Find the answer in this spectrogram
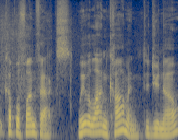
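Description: A man talks at a fairly high pitch. His intonation is lively and his pace moderate. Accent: American. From Southern California. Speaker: podcast host. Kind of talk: interview.

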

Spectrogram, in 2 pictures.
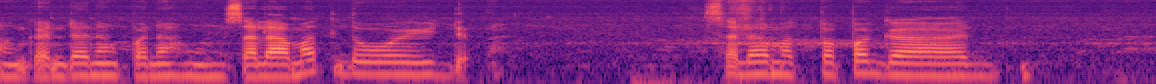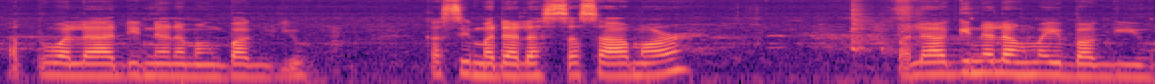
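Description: At a medium pitch and a fairly slow pace, a woman speaks in a monotone, flat intonation with long, frequent pauses. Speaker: vlogger. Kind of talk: casual vlog narration. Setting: outdoors. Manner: halting.

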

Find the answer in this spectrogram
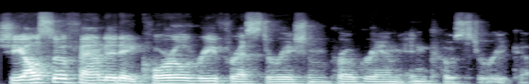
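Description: A somewhat breathy voice at a moderate pace against a quiet background. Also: man. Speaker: webinar moderator. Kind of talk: introducing panel speakers. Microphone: video call.

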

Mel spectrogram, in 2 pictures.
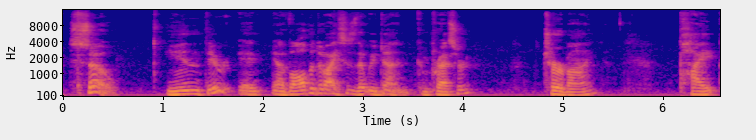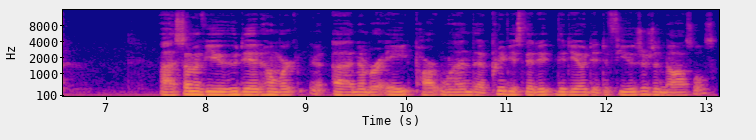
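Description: Somewhat breathy, a man speaks with a dark, mellow tone. His pitch variation is ordinary. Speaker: instructor. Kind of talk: lecture. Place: home room. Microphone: phone near.

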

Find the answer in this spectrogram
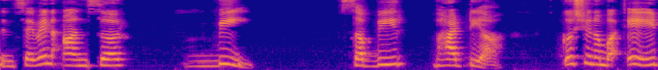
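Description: A woman with an Indian accent projects a raised, high, bright and sharp voice, speaking very slowly with long, frequent pauses. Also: ordinary pitch variation. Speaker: school teacher. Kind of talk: lesson reading quiz questions aloud.

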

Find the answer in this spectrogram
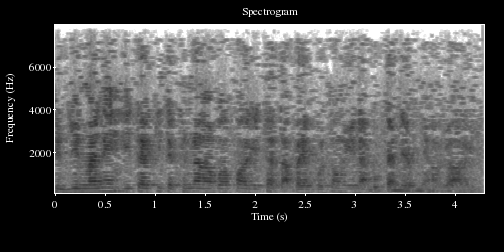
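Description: A man's fairly high voice at a fairly quick pace, with noticeable background noise and audible room echo. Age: 70s. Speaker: health supplement seller. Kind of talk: casual interview.

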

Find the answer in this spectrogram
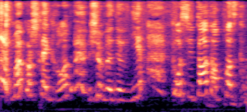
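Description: Over noticeable background noise, a woman talks at a fairly quick pace and a high pitch with ordinary pitch variation. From Alsace, France. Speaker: stand-up comedian. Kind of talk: live comedy show. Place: stage. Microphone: camera far.

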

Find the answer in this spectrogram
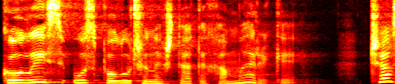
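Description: Over a quiet background, someone is reading aloud in a natural voice with lively intonation.

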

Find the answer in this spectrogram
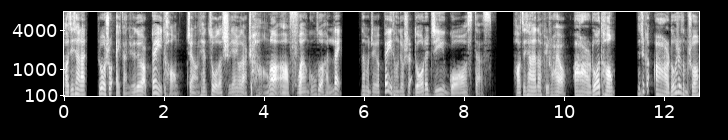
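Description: A man with a plain, everyday voice at medium pitch, lively intonation, a dry, close sound with no echo, and a very clean recording with a silent background. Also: fairly quick pace. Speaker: language teacher. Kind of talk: lecture.

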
